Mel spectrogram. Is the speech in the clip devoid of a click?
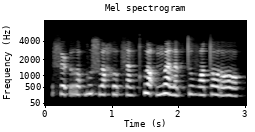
yes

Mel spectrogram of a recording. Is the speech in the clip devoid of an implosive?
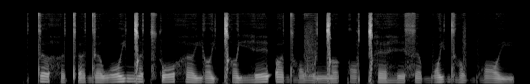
yes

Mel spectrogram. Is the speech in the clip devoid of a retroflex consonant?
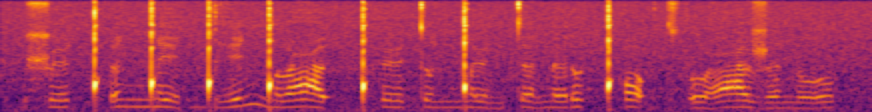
no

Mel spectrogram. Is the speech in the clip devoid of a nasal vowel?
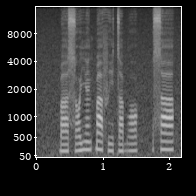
no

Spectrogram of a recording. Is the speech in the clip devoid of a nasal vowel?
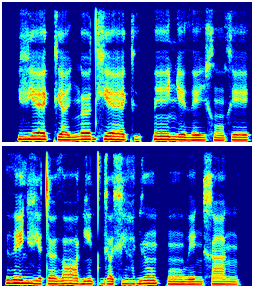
no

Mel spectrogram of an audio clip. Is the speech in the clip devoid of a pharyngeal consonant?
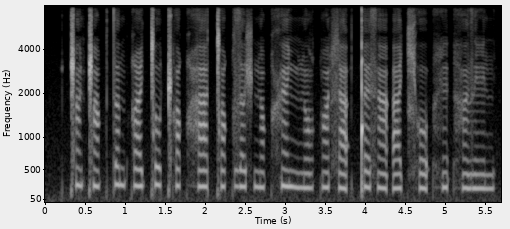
yes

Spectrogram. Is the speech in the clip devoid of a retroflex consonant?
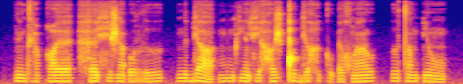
yes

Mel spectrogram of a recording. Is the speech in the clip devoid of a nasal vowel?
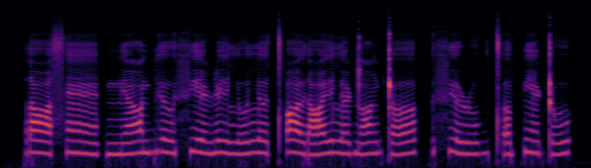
no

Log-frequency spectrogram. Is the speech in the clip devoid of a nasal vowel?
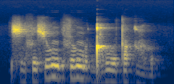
yes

